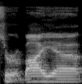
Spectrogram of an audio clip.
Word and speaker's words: Surabaya: of it looks cool uh but it is pronounced surabaya the harbor there is called parac and this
